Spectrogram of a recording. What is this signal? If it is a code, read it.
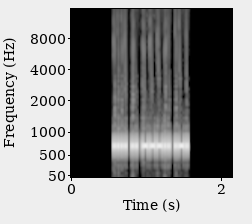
Morse code, heard as a keyed tone, about 51 wpm, 700 Hz. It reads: HI8R
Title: DXCC-100 Call Signs - 4 Characters - 50wpm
